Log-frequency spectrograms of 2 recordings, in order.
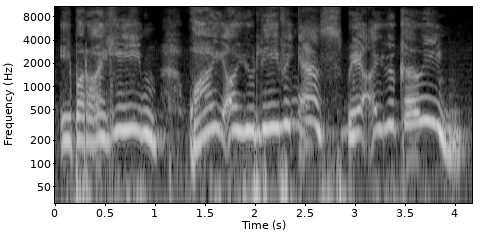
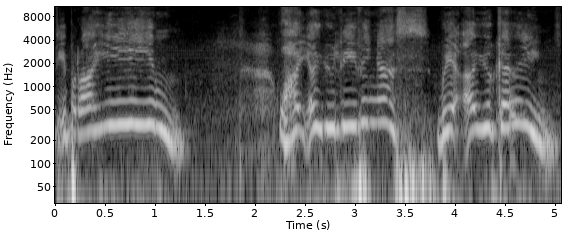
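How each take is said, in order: First: High, pleading call after him; desperate shout. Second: Desperate shout. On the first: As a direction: cry out, begging him not to leave. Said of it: "she shouted to Ibra". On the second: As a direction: call out to him once more, pleading. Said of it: "she shouted and she said". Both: Acted.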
